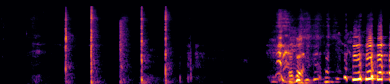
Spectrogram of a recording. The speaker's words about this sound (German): Hast du dir jetzt selbst applaudiert?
